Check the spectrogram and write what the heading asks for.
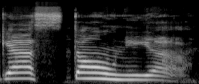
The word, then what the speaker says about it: Gastonia: Remember the character Gaston from Beauty and the Beast movie? You remember that character? It's spelled kind of like that. Yes. Yeah, well, if you take Gaston's name and you put an IA at the end of it, that's how, yes.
